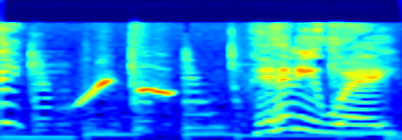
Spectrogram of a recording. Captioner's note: whistle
